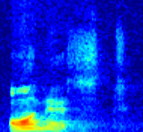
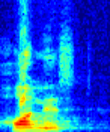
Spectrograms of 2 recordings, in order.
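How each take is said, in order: First: The word starts directly with a vowel sound. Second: The word starts with an audible h sound. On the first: The speaker calls it right. "ये जो H है ये म्यूट हो गया" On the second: The speaker calls it wrong. "कभी इसको ... हॉनेस्ट नहीं पढ़ेंगे"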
